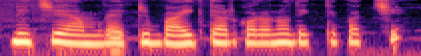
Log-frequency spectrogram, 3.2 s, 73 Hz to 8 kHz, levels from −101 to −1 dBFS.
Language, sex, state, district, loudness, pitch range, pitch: Bengali, female, West Bengal, Cooch Behar, -14 LUFS, 220-240 Hz, 230 Hz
